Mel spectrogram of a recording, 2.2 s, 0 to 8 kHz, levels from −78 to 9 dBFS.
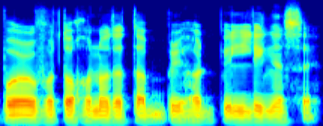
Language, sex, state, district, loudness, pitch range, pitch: Assamese, male, Assam, Kamrup Metropolitan, -17 LUFS, 85-90 Hz, 90 Hz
